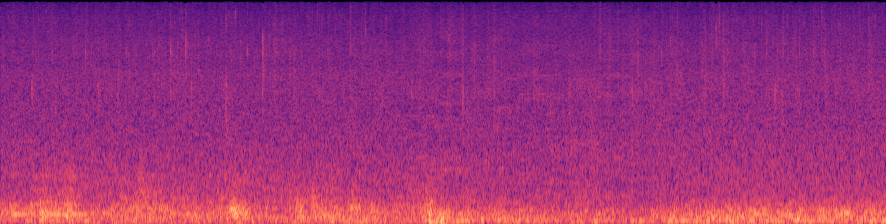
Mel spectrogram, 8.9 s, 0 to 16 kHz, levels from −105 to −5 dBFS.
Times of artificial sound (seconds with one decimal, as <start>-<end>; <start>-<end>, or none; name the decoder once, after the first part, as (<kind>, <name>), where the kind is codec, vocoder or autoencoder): 3.9-6.6 (codec, SNAC)

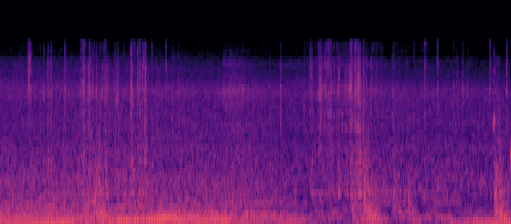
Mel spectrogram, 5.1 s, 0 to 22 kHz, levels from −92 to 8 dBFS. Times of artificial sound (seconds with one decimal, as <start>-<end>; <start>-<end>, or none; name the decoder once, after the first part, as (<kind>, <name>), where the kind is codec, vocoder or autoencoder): none

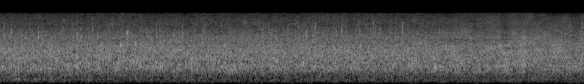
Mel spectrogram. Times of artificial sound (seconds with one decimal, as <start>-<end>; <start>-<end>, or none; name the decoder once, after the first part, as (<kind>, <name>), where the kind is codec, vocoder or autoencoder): 4.4-5.8 (codec, SNAC)

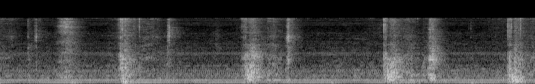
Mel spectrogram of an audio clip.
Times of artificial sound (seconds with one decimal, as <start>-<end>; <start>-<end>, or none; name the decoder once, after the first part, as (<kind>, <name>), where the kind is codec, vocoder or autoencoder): none

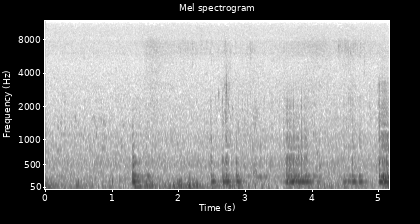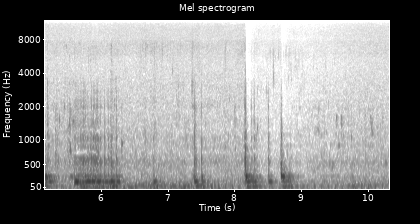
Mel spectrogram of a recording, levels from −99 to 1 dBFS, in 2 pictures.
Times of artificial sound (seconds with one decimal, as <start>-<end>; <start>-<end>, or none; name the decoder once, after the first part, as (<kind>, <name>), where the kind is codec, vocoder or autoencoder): 7.2-7.8 (codec, SNAC)

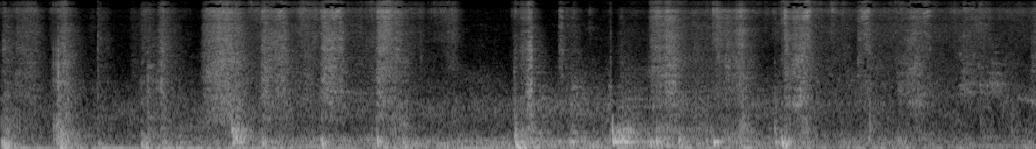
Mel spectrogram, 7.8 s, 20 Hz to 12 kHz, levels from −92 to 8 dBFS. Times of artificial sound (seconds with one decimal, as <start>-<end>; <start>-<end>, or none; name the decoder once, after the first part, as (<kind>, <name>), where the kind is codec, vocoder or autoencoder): 4.7-5.7 (codec, SNAC)

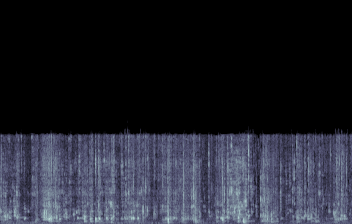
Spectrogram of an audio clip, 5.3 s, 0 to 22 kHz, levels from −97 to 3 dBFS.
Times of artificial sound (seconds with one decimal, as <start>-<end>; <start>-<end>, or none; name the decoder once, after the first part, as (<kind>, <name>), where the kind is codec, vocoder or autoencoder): 1.9-3.0 (codec, SNAC)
